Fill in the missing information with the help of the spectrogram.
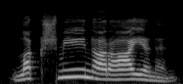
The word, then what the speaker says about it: Lakshminarayanan: So my last name in my OG language, Tamil, is pronounced Lakshminarayanan. And so that's really hard for non-native Tamil speakers to say because you kind of have to roll an R.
